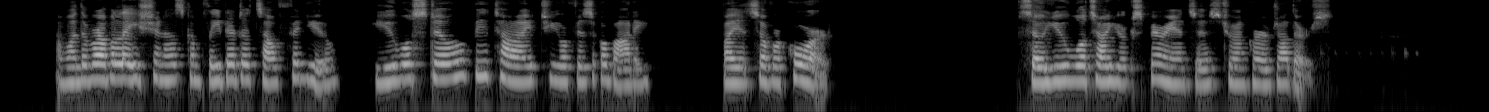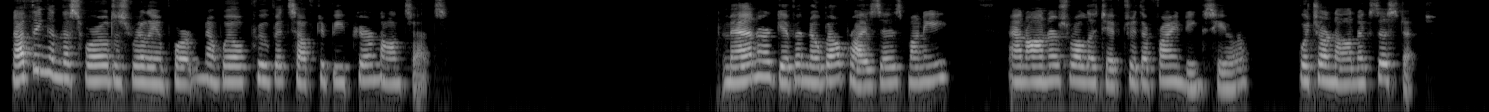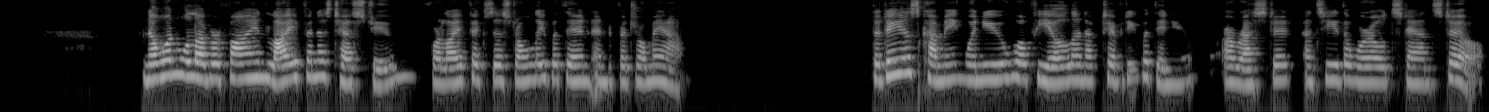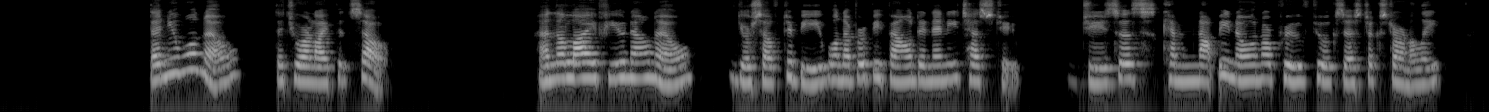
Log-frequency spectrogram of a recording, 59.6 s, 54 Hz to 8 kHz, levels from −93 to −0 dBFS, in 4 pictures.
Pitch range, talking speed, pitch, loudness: 195-230 Hz, 135 wpm, 215 Hz, -38 LUFS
